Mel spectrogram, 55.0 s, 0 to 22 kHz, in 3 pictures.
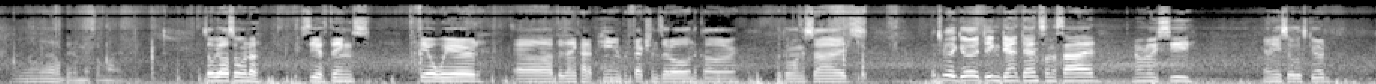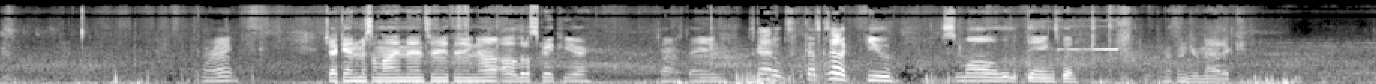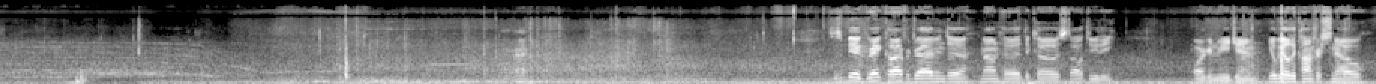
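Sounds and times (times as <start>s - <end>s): low outdoor rumble: 0.0s - 55.0s.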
